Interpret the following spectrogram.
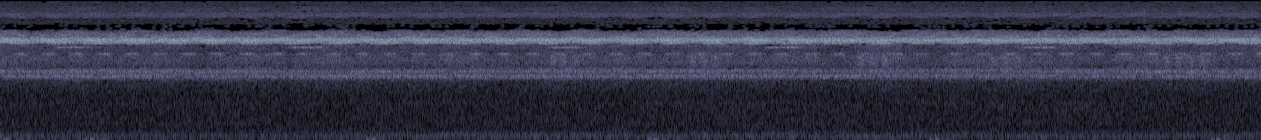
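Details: Crickets chirring through a summer night in a forest, a seamless high-pitched layered trill held steady throughout, with a dull low hum beneath.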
